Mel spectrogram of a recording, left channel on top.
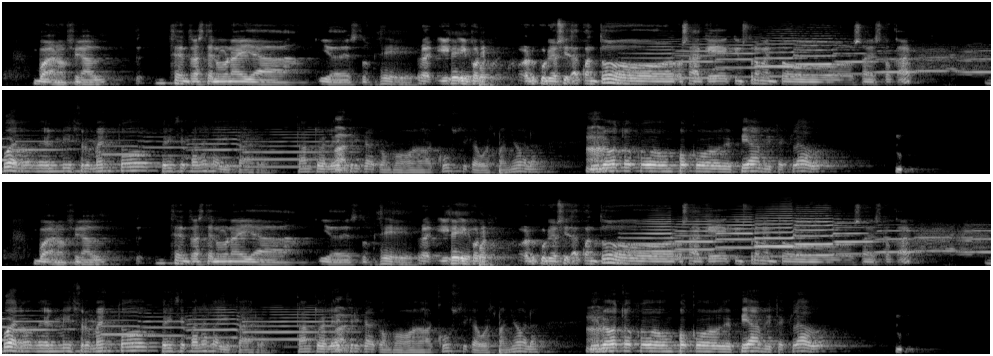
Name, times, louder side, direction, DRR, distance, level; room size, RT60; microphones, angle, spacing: voice 1, 0.3-1.0 1.5-3.7 4.2-4.8 5.2-9.1 13.2-13.4 15.7-16.0 18.8-18.9, left 3 dB, 25° left, 17 dB, 0.3 m, -23 dB
voice 2, 3.8-4.1 4.5-4.9 9.8-12.5 12.8-15.3 15.8-18.1, right 1 dB, 20° right, 10 dB, 0.6 m, -23 dB
Trumpet, 6.1-13.5, right 3 dB, 60° right, 1.2 m, -29 dB
15.0 x 8.7 x 6.0 m, 0.91 s
head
